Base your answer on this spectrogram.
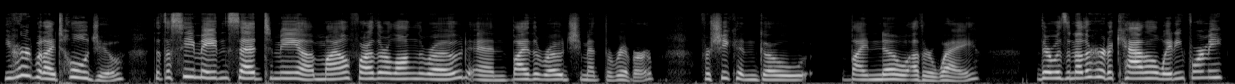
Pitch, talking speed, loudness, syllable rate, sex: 260 Hz, 205 wpm, -20 LUFS, 5.1 syllables/s, female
